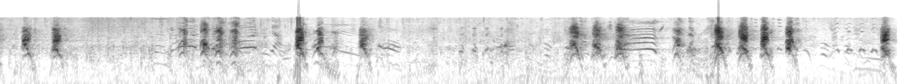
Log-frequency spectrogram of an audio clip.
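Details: Dogs by a lake at Lida Nature Reserve on a summer day, giving sharp, broadband barks in irregular clusters of two to four, mixed with higher whining, wavering tones and what sound like human voices between bursts.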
